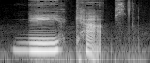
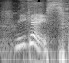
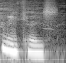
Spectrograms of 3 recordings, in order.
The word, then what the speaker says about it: Necaise: Kneecaps. – No. – Necaise. – Necaise. That's how you remember how to say it.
